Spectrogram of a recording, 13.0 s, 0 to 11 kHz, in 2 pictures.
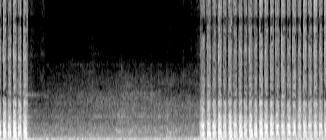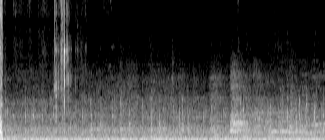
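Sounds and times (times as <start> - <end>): rasp scraping tire rubber: 0.0 - 0.6, 4.0 - 6.6.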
